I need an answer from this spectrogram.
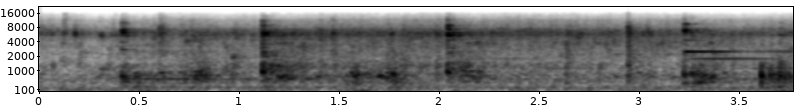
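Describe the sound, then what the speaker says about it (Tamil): Chopped onion sautéing in a hot pan for Tamil kara chutney, giving a steady close sizzle broken by a few sharp scrapes and taps of stirring, with no talking. "இது 10 to 20 செகண்ட்ஸ் நல்லா வதங்கட்டும். இப்போ இதில் 1 வெங்காயம் ஆட் பண்ணலாம்."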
